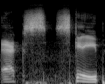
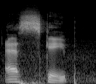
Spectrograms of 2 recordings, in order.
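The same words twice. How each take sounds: First: The word begins with an 'ex' sound. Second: The word begins with an 'es' sound. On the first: The speaker calls it wrong. "Not escape" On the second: The speaker calls it right. "it's escape, not X"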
